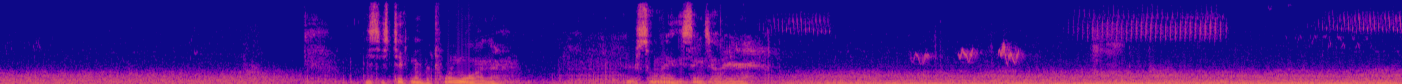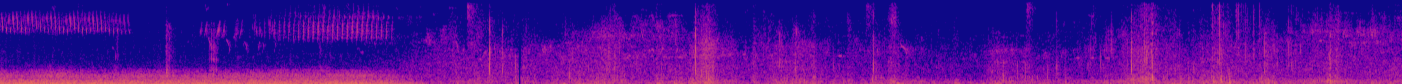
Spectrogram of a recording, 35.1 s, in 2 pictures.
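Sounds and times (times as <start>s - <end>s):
low rumble: 8.0s - 23.7s
bird chirps: 11.4s - 12.8s, 13.4s - 15.4s
songbird trilling: 11.4s - 12.8s
light crackles: 23.1s - 25.3s.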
